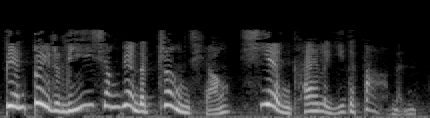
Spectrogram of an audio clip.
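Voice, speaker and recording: Expressive, slow-paced woman narrator, husky edge. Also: high-pitched, lo-fi sound. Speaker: audiobook narrator. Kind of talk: dramatic scripted narration of a classic novel.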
